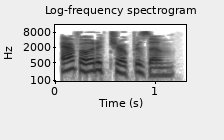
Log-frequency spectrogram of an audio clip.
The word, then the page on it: aphototropism: British English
